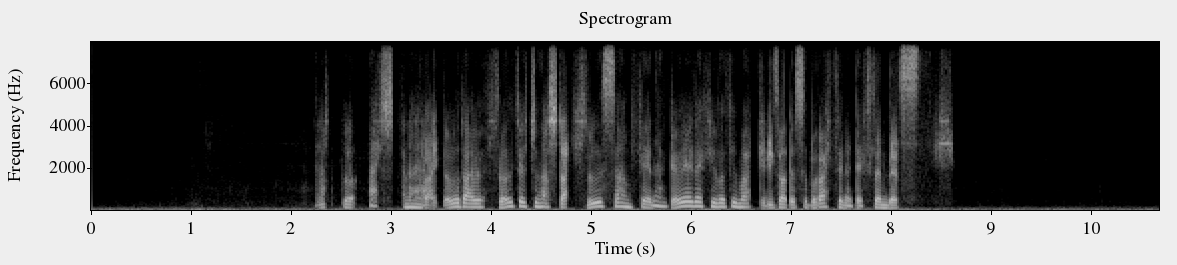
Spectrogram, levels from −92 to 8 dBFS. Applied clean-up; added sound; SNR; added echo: neural diffusion model UNIVERSE++.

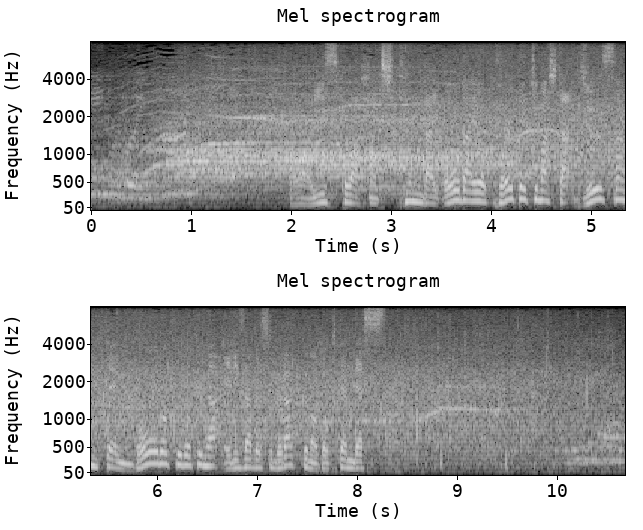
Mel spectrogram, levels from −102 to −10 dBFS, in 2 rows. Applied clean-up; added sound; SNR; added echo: none; none; none; none.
